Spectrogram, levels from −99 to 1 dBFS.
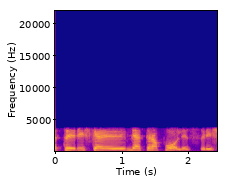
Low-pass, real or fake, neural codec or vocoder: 3.6 kHz; real; none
